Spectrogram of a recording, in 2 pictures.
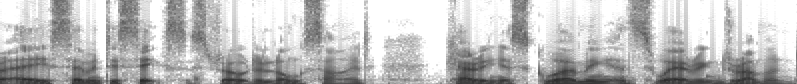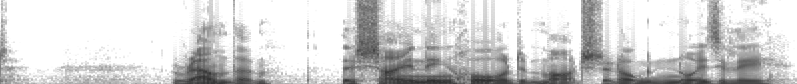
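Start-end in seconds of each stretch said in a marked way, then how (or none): none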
